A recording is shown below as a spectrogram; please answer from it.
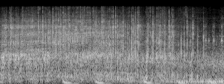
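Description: Mechanic's creeper rolling on small caster wheels over the shop mat and concrete: a steady rolling rattle.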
